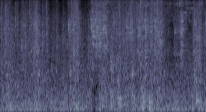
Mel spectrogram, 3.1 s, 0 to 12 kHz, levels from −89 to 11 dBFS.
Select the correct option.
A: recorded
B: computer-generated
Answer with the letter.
A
